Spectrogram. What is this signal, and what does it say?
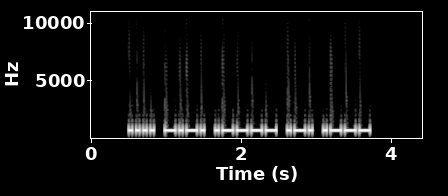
Morse code, heard as a keyed tone, about 25 wpm, 700 Hz. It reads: HC1RJ
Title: DXCC-100 Call Signs - 5 Characters - Repeated 3x - 25wpm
